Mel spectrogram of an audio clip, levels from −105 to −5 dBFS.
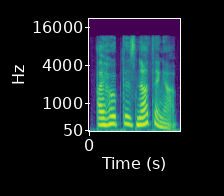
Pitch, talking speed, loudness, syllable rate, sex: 230 Hz, 265 wpm, -15 LUFS, 7.5 syllables/s, female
